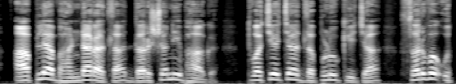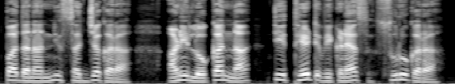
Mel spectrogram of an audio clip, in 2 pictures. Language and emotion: Marathi, neutral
